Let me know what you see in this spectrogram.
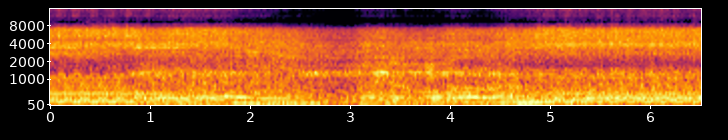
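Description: Motorcycle engine just after a cold start, revved by hand on the throttle. The revs are held up, drop back about a second in and are blipped a few times, then rise and hold again near the end.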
